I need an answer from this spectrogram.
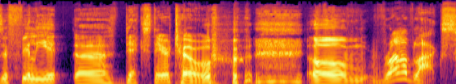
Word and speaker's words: Roblox: from K&N news affiliate uh Dexter toe um roblock how we pronounce it Roblox roblo hold up this is we're not talking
